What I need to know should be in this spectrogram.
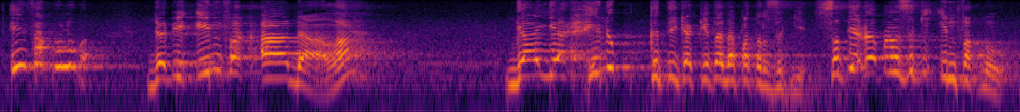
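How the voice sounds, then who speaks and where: High-pitched guy giving a mosque talk, folksy and jokey, lots of hall echo. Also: sing-song, normal speed. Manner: folksy, jokes with the audience, addresses "Pak". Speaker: preacher. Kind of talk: mosque sermon to a congregation. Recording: long reverb of a mosque hall.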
